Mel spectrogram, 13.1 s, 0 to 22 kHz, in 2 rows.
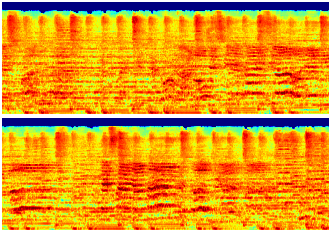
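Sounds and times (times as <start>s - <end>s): woman singing into microphone: 0.0s - 1.8s, 3.2s - 12.2s
karaoke backing track: 0.0s - 13.0s.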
